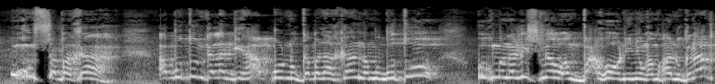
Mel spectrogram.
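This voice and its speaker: A man's voice: very high voice, moderate pace, fairly bright tone, echoey room, slight background noise. A man acting a hot-tempered, resentful criminal in a Filipino radio action drama, speaking Cebuano-accented lines with taunting indignation. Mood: angry, taunting.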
